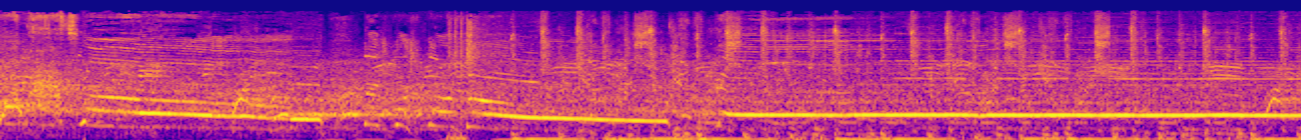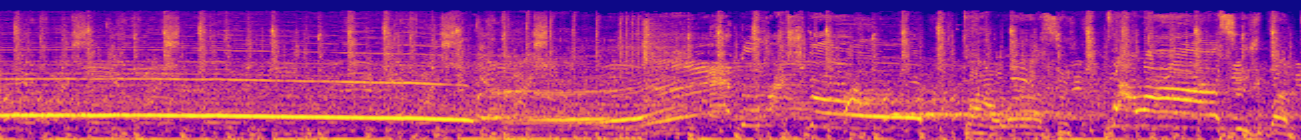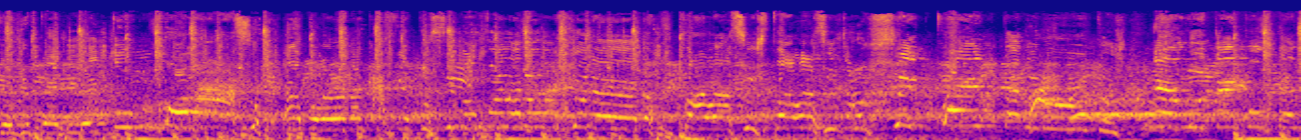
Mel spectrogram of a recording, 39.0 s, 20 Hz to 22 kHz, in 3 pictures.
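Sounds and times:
narrator shouting: 0.0s - 39.0s
music with heavy bass beat: 4.6s - 34.4s, 38.3s - 39.0s.

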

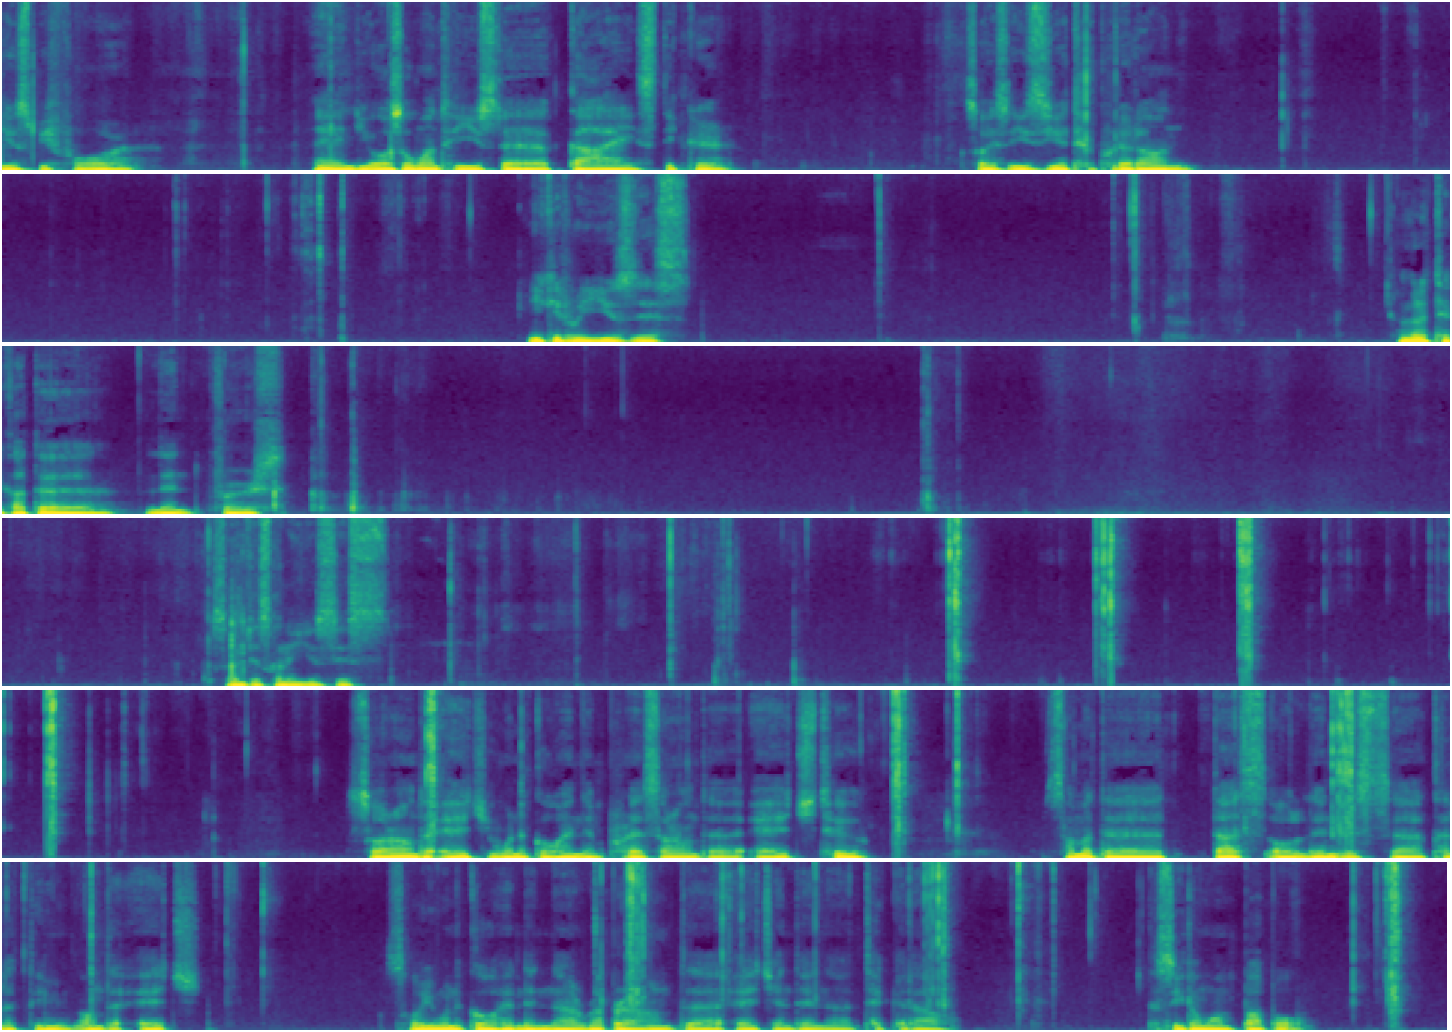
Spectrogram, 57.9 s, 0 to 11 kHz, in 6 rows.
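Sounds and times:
sticker peeling crackles and clicks: 10.8s - 12.4s, 31.8s - 35.5s, 36.2s - 36.5s, 37.1s - 40.2s, 46.8s - 49.0s, 52.2s - 53.3s, 54.2s - 55.6s, 57.3s - 57.7s.

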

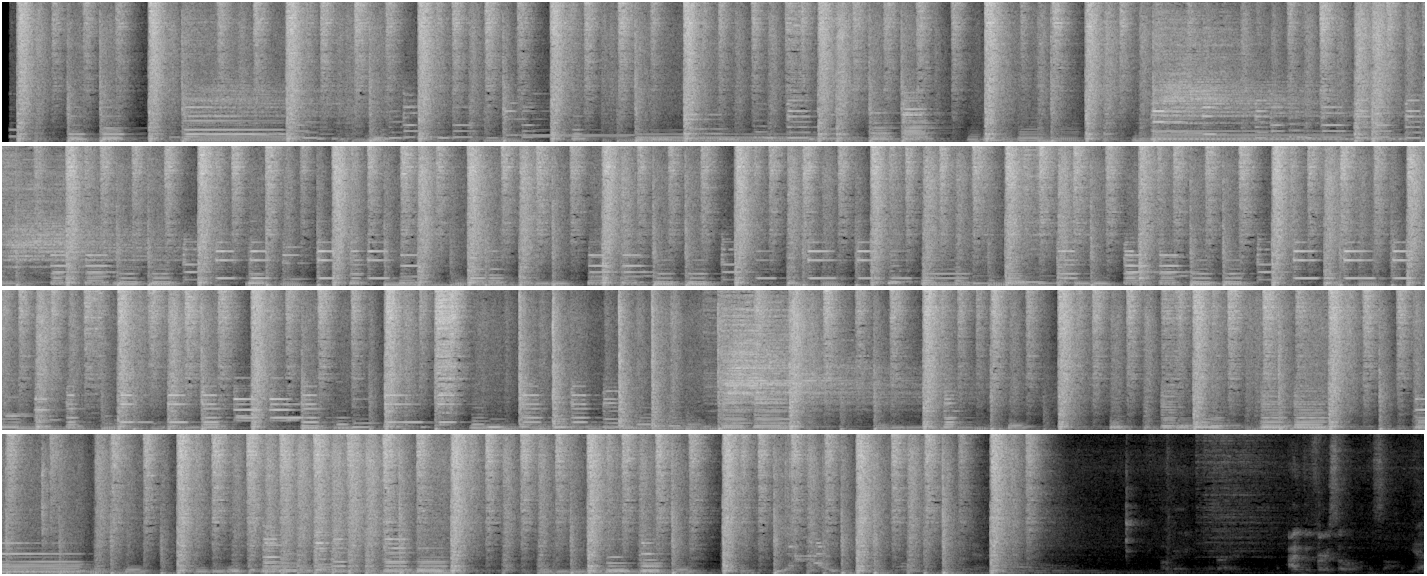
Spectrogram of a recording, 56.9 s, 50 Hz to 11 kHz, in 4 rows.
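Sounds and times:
drum kit: 0.0s - 53.4s
electric keyboards: 0.1s - 53.2s
electric bass: 0.6s - 26.8s, 27.4s - 47.3s, 47.9s - 52.1s
cymbals: 10.9s - 19.6s, 35.5s - 39.6s.

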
